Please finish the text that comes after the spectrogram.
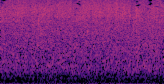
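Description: Steady, even rain falls in the WCUE video game, a dense continuous hiss with no breaks or voices.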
